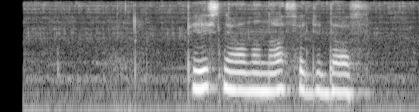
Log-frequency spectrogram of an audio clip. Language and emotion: Russian, neutral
